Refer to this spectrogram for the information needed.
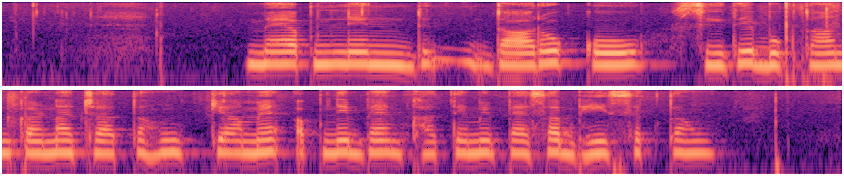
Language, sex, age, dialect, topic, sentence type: Hindi, female, 18-24, Hindustani Malvi Khadi Boli, banking, question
